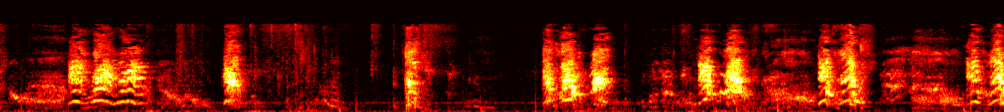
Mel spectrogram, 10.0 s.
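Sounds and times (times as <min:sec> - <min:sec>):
small dog barking: 0:00.7 - 0:01.5, 0:02.2 - 0:02.6, 0:05.4 - 0:08.8, 0:09.6 - 0:10.0.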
